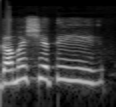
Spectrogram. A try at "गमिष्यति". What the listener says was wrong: ஆமா, ஒரு அந்த கமிஷ்யதி ஹீனி என் காதுல விழுந்தது. அதுல விசர்க்கம் இருக்க மாதிரி விழுந்தது. கமிஷ்யதி.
